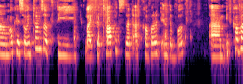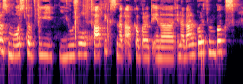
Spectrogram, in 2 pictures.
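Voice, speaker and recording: A woman at a moderate pace, ordinary pitch variation, light background noise. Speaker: book reviewer. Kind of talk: casual book review. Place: home room. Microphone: phone near.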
